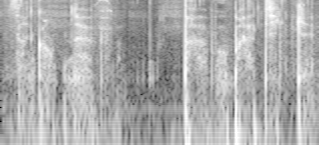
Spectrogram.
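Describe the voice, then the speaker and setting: An ASMR reader reads a book aloud in a hushed library whisper, taking it slowly and deliberately.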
